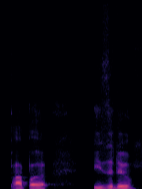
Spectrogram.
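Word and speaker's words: Paapa Essiedu: With I don't know how you pronounce his name, Papa, or is it? Yeah, Papa Izadu.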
